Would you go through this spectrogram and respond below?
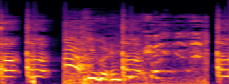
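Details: Exaggerated, voiced coughing bursts, acted for a comedy sketch rather than a genuine illness cough; an acted cough.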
